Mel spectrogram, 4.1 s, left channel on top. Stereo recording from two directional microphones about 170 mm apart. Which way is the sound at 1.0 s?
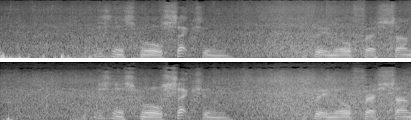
20° left (ahead or behind).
